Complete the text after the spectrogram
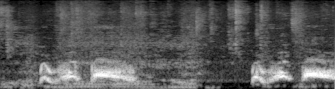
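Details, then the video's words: Spotted dove male, a lure bird in full voice calling other doves, used to calm stressed caged doves; two mellow phrases, each a short coo followed by a longer, drawn-out rolling coo, with a faint low hum beneath. "SUARA TEKUKUR GACOR UNTUK TERAPI"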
